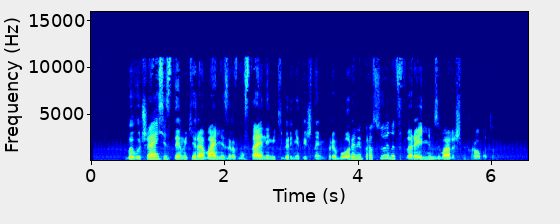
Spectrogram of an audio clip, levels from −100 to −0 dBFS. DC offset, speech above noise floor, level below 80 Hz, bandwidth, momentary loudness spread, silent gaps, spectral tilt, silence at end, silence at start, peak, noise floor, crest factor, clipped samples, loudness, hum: under 0.1%; 35 dB; -86 dBFS; 11.5 kHz; 15 LU; none; -3.5 dB/octave; 0.65 s; 0.55 s; -20 dBFS; -78 dBFS; 24 dB; under 0.1%; -43 LUFS; none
